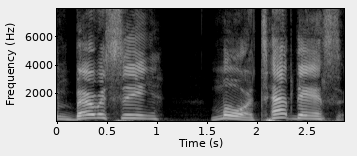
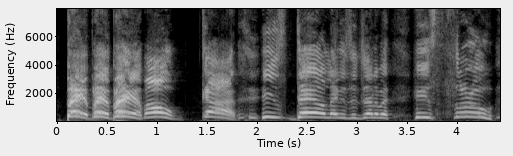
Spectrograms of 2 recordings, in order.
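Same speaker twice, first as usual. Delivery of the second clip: shouting ringside call, louder and higher; fight announcer shout; 5 semitones higher, 6 dB louder than usual. Pretend. Comic calling Bernie knocking Joe down, excited shout. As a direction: yell it like the knockout just landed.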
